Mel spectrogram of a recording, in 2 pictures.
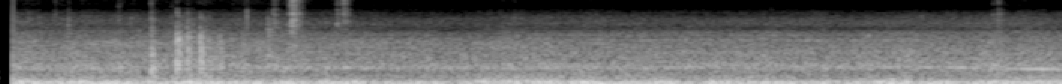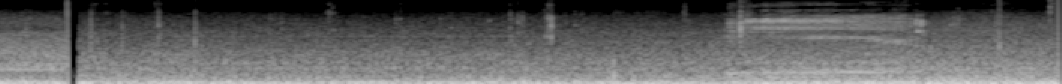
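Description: Road noise inside a vehicle's cab at highway speed: a steady low rumble of tyres and engine on a bumpy interstate, broken by a brief dropout about four seconds in.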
